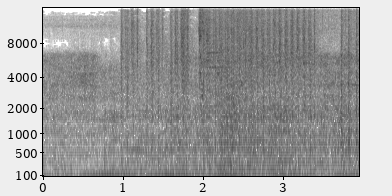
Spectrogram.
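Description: Sustained automatic gunfire in a Rainbow Six match, a dense rattling barrage of shots over rumbling game ambience, loud and continuous for the whole few seconds.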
